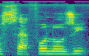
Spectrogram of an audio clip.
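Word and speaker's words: psephology: एंसटिटाइट को बोलते हैं सेफोलॉजी जब भी पी के बाद एस आएगा उसमें पी को प्रोनाउंस नहीं करते हैं तो सेफोलॉजी इसको बोलते हैं एल ओजी वाई एंडिंग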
